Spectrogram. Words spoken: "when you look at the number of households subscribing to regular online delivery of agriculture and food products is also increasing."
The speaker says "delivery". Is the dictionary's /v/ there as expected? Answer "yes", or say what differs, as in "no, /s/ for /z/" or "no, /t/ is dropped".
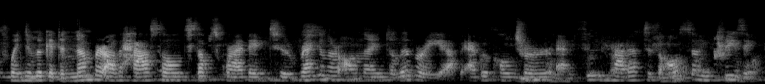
yes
